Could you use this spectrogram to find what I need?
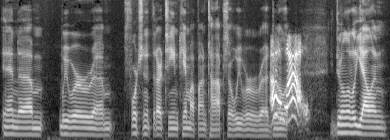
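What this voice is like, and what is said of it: Raspy, hoarse voice. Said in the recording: “my raspy voice ... happy to have the rasp in my voice this morning”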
